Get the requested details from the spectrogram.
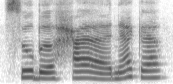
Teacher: با کے اوپر کلکلا کیجئے. صبح اور ہا کی آواز کلیئر ہونی چاہیے، ہا نہیں.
